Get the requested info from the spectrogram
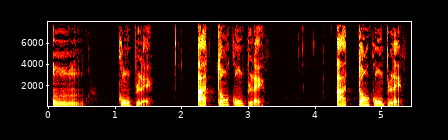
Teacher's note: Temps, and then complet, okay, here a T at the end will open it, the sound of the E, so E, okay, ple, complet, complet, and then OM is nasal here, just because you get your P after that, so it's on, complet, à temps complet, à temps complet.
